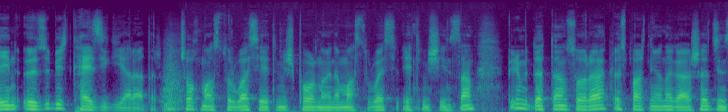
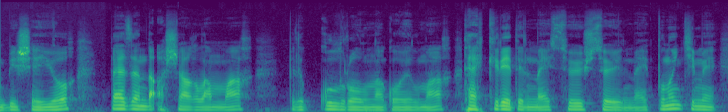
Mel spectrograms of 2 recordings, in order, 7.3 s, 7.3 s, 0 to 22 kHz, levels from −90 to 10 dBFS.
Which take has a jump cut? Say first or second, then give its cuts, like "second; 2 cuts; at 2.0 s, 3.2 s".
first; 3 cuts; at 1.8 s, 3.9 s, 6.2 s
